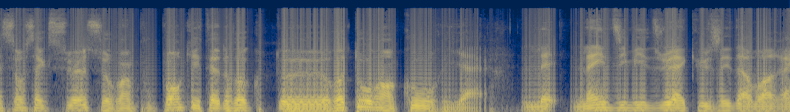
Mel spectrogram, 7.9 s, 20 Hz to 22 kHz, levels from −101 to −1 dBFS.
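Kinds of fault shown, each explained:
Block size mismatch (padded): throughout, each block arrives partly filled and is topped up with zeros, inserting a short gap every block. This produces an 86.1 Hz buzz, fitting 512-sample blocks, and the sound runs at 0.625 times normal speed with roughly unchanged pitch.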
